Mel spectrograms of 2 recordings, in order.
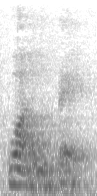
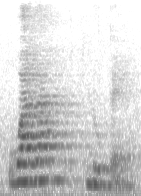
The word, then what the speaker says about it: Guadalupe: Not Guadalupe. Guadalupe. Pronounce it right.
